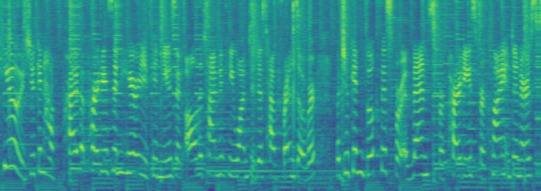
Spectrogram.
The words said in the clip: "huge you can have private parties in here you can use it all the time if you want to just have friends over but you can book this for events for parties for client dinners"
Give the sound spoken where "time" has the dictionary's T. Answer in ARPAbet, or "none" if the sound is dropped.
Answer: T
